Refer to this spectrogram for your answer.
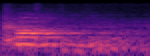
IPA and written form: ˈkɒtn̩ (cotton)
